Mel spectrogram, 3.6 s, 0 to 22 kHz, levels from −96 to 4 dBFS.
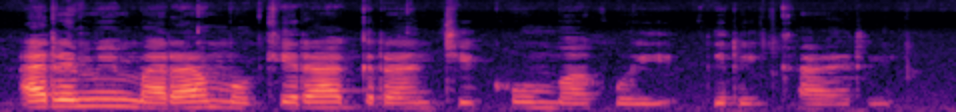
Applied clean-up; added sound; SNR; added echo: none; none; none; none.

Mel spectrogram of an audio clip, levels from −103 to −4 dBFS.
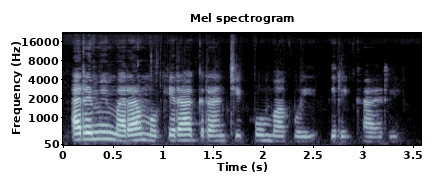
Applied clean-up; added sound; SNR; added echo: neural mask model DeepFilterNet 3.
